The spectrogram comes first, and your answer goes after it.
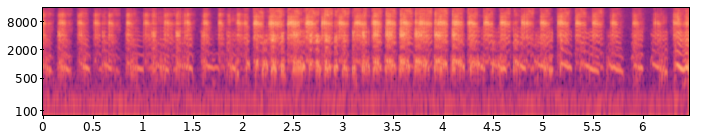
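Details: Squirrels making noise: a steady series of short, nasal, downward-slurred calls repeated several times a second, each with bright overtones, against a low background hum.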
